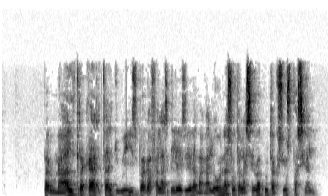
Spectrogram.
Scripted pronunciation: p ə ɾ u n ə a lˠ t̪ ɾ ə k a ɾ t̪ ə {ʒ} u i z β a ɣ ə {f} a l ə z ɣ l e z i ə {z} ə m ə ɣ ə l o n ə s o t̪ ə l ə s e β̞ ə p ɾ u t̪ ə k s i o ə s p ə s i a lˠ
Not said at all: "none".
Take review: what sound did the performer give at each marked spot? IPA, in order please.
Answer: ʒ, f, ð

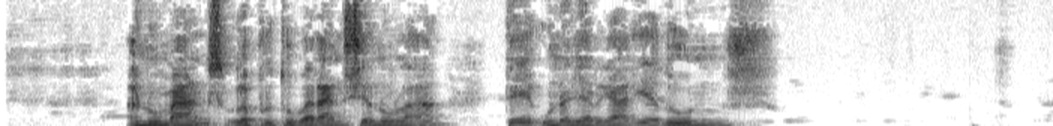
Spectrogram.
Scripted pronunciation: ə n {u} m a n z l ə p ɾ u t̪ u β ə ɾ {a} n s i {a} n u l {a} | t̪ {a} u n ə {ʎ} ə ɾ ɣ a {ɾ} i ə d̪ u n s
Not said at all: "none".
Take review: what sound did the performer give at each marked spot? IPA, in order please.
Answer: u, a, ə, a, e, ʎ, ɾ

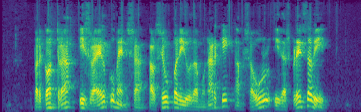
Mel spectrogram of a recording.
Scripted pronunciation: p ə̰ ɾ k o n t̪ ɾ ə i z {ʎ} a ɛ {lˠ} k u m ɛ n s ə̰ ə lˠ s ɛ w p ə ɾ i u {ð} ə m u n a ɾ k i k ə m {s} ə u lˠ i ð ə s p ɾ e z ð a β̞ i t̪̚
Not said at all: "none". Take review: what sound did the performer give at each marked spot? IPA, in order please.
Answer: r, lˠ, ð, s

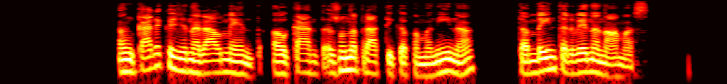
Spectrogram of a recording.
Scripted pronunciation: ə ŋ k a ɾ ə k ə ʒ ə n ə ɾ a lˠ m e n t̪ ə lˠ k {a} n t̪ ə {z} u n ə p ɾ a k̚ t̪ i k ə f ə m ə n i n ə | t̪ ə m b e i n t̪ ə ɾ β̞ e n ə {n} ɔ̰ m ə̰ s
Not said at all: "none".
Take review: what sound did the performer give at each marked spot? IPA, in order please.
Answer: a, z, n

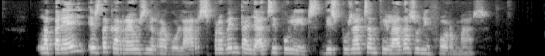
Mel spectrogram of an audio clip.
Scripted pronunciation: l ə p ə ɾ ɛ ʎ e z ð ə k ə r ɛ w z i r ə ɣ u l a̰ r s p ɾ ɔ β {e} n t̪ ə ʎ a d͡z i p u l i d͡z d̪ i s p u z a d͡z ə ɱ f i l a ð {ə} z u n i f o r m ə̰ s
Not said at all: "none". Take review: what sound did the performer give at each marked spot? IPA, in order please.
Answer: e, ə

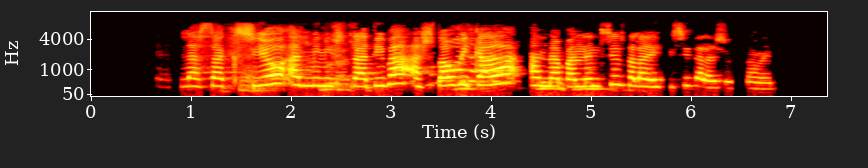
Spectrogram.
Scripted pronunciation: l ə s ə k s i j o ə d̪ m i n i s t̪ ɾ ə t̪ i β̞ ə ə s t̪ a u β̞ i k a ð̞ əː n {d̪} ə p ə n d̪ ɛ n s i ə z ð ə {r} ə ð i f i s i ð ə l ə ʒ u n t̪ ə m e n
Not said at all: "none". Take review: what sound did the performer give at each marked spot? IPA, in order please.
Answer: d̪, l

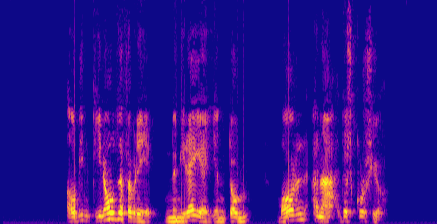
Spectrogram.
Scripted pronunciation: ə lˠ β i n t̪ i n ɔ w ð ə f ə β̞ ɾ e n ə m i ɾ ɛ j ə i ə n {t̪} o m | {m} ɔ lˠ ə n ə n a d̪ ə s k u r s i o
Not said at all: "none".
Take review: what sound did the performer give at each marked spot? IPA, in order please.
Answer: t̪, b

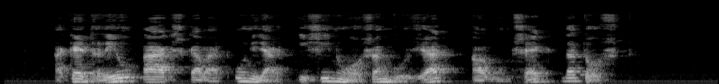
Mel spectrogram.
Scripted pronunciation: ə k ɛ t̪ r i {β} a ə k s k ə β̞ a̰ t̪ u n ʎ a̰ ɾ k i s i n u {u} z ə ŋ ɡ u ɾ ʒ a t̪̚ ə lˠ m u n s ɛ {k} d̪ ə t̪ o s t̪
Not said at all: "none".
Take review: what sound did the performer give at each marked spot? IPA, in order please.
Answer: w, o, k

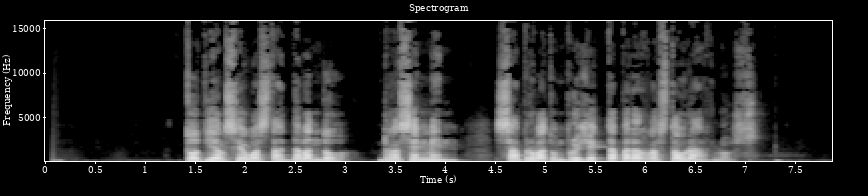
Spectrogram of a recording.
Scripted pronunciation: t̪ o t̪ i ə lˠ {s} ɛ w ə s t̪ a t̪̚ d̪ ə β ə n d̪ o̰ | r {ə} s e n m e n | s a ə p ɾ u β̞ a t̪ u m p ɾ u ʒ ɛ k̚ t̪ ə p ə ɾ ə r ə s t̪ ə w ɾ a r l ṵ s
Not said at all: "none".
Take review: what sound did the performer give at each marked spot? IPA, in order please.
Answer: s, ə

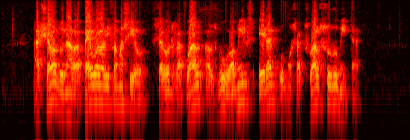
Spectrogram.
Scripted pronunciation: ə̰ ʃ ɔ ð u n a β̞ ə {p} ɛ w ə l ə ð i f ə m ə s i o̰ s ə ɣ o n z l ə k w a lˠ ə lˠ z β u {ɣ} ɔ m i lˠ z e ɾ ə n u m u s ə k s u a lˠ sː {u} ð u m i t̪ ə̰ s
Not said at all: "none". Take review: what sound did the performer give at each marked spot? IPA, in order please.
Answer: p, ɣ, u

